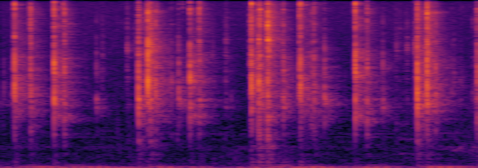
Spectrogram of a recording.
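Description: Typing on a computer keyboard: irregular clusters of keystroke clicks with short pauses between them.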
